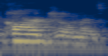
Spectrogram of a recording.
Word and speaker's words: Car Jomez: Check out my weekly podcast, the Car Jomez Podcast, CarJoemez as in zebra. It's Joe and Gomez in a car, like Car Ramrod, but this is Car Jomez because everyone gets the name wrong.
